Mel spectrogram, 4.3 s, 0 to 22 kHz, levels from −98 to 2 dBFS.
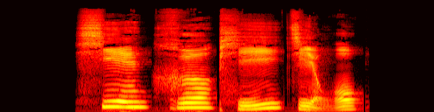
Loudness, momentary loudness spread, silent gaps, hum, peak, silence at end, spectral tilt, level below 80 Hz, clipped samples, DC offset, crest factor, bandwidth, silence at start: -26 LUFS; 7 LU; none; none; -8 dBFS; 0.75 s; -4 dB/octave; -62 dBFS; under 0.1%; under 0.1%; 18 dB; 16 kHz; 0.8 s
